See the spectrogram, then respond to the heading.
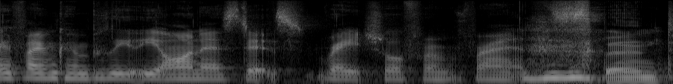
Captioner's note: laughs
